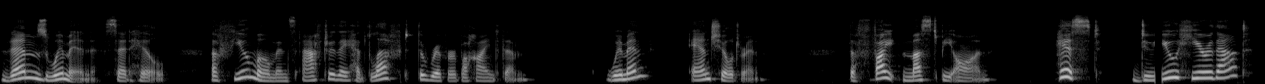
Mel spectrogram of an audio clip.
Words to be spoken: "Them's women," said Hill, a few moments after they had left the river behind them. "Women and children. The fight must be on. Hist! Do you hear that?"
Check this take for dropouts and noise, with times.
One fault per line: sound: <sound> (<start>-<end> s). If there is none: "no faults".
sound: dropout (11.5-11.6 s)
